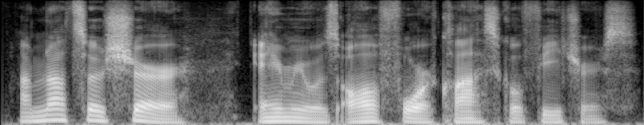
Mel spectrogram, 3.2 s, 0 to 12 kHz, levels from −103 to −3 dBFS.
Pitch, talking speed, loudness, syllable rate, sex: 105 Hz, 185 wpm, -17 LUFS, 5.9 syllables/s, male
